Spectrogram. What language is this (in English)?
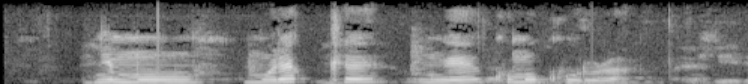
Kinyarwanda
